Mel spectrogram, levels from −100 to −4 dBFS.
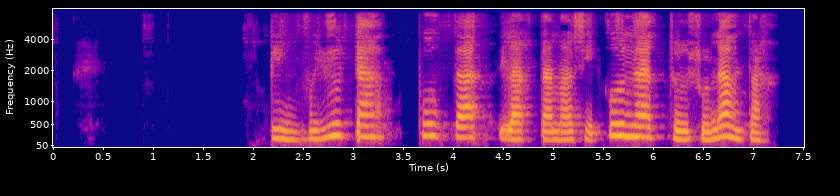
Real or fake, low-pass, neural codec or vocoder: fake; 7.2 kHz; codec, 16 kHz in and 24 kHz out, 0.6 kbps, FireRedTTS-2 codec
